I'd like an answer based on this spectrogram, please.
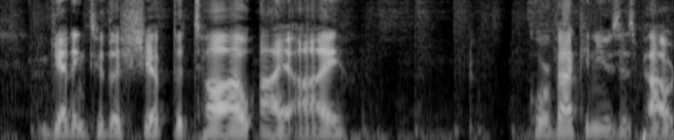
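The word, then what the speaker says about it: Taa II: And the plan is kind of like, they need to go to Ta 2, which Ta 2, or Ta II is how it's said in the book.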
